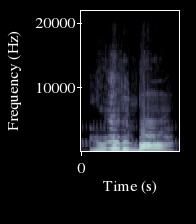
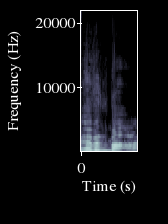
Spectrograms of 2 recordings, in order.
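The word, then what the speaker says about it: אבן באה: Or Evan Ba'a, actually, because Evan's feminine. So it should be Evan Ba'a, a stone is coming, right? So Evan, 2 syllables, Ba'a, Beit, Aleph, hey, because Evan, even though it doesn't look like it, sorry guys, it's feminine. So not Evan Ba, but Evan Ba'a, 4 syllables.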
